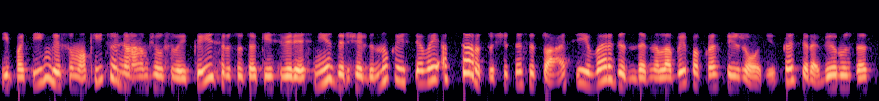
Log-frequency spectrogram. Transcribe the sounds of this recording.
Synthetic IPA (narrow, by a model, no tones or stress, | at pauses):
iːpɐt̪ʲiːŋɡɐɪsʊmoːkʲiːklˠoːnʲuɐmʲʒʲɛʊsʋɐɪkɐɪsɪɾsʊt̪oːkʲɛɪsʋʲiɾʲɛsʲnʲɛɪsd̪ɐɾʲʒʲɛlʲɪnʊkɐɪst̪ʲeːʋɐɪʔɐpt̪ɐɾt̪ʊʃʲɪt̪ɐsʲɪt̪ʊɑːt̪sʲɪjɛɪʋɐɾʲd̪ʲɪnd̪ɐmʲɪlˠɐbɐɪpɐpɾɐst̪ɐɪʒoːd͡ʒʲɛɪskɐsiːɾɐʋʲɪɾʊsɐs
